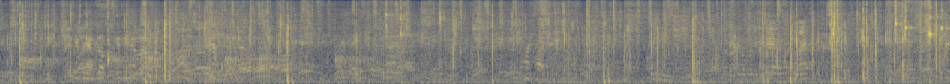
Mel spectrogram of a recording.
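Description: A ball is kicked with dull thuds on a hard court.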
